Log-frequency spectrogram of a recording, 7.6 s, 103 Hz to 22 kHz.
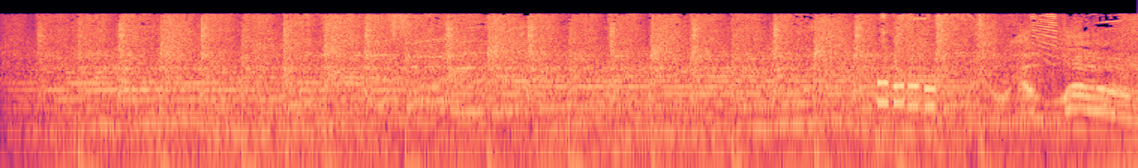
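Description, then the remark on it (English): A rapid, rhythmic run of telephone keypad dialing tones, loud, woven into a driving beat with steady tonal layers and a rising sweep near the end. “To call into the HRNP listener line, dial 713-780-ESPN. Dial the phone.”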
